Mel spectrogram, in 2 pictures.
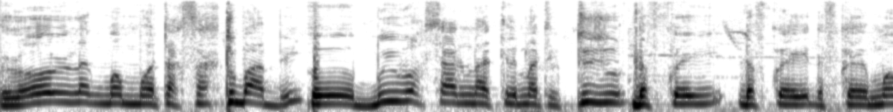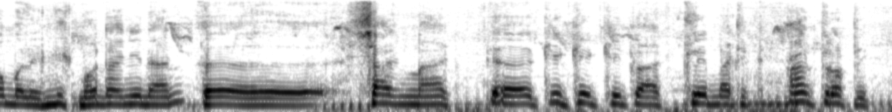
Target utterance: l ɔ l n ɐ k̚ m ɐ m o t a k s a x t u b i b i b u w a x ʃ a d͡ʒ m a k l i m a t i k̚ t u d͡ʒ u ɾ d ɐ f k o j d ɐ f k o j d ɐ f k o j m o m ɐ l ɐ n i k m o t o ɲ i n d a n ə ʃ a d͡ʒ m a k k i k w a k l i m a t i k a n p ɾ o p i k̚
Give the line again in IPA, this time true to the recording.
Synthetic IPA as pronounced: l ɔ l n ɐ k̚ m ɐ m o t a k s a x t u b a b i b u w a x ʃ a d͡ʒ m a k l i m a t i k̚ t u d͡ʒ u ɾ d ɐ f k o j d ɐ f k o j d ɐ f k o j m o m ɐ l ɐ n i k m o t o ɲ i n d a n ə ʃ a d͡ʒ m a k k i k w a k l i m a t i k a n t ɾ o p i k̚

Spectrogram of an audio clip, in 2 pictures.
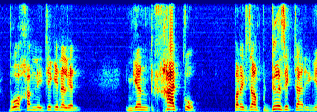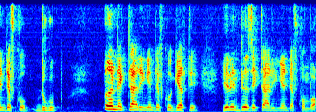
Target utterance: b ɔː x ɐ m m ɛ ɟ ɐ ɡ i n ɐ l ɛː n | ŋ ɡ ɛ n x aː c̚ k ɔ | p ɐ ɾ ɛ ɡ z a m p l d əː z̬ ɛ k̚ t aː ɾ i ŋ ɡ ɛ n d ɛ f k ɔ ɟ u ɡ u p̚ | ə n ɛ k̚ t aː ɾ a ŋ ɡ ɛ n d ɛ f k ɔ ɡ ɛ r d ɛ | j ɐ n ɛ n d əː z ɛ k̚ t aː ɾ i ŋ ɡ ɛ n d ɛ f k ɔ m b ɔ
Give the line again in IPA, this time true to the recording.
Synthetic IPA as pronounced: b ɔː x ɐ m n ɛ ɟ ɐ ɡ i n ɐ l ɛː n | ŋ ɡ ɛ n x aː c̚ k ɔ | p ɐ ɾ ɛ ɡ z a m p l d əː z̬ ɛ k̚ t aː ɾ i ŋ ɡ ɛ n d ɛ f k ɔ d u ɡ u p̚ | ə n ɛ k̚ t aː ɾ i ŋ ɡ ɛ n d ɛ f k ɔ ɡ ɛ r t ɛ | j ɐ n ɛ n d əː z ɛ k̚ t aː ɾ i ŋ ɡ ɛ n d ɛ f k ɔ m b ɔ

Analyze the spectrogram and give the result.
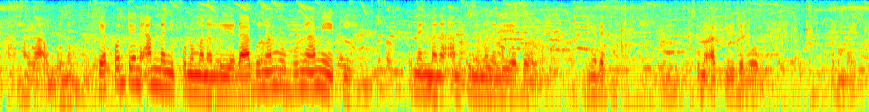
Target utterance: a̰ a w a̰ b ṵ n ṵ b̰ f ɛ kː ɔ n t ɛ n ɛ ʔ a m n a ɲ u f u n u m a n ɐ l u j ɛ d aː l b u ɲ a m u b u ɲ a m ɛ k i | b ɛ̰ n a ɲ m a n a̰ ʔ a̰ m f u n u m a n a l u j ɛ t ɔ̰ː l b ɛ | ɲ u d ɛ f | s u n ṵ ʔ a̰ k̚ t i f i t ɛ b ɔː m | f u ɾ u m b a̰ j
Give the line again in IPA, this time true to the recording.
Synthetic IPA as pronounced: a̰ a w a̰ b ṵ n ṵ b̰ f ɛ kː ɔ n t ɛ n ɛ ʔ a m n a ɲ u f u n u m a n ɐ l u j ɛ d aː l b u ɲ a m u b u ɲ a m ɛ k i | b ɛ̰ n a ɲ m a n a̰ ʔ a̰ m f u n u m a n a l u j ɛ t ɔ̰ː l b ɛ | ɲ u d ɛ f | s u n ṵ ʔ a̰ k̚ t i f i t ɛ b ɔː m | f u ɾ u m b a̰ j

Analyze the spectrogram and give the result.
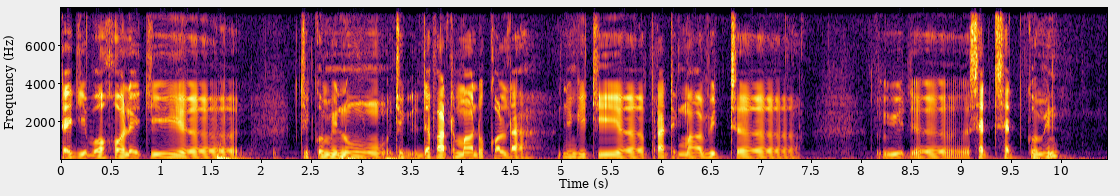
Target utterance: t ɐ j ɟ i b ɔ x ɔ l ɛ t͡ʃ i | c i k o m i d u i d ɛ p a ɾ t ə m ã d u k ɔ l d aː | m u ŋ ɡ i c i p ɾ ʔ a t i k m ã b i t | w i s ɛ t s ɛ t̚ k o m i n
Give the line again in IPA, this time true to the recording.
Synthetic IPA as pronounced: t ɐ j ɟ i b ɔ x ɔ l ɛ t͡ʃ i | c i k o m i n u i d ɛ p a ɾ t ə m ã d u k ɔ l d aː | ɲ u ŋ ɡ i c i p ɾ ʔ a t i k m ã w i t | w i s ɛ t s ɛ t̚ k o m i n

